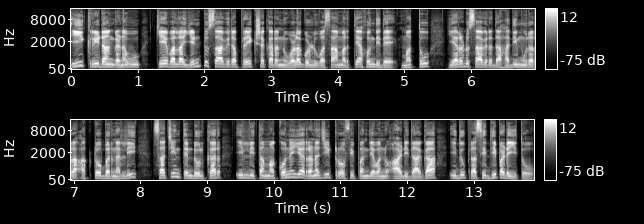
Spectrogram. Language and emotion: Kannada, neutral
